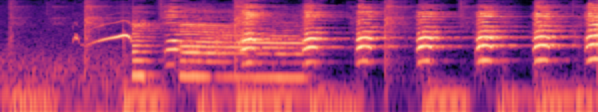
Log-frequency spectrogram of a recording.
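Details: Peruvian thick-knee (Burhinus superciliaris), call.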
